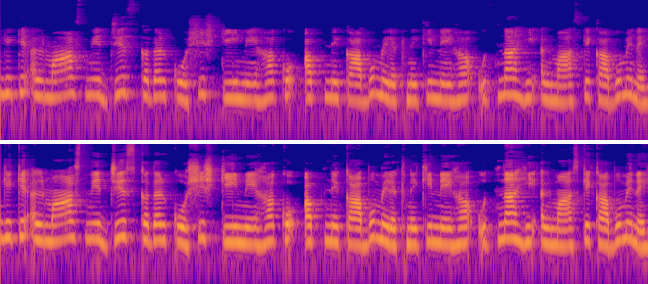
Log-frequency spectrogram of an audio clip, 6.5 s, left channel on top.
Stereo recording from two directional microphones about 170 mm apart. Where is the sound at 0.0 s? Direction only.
25° right (ahead or behind).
